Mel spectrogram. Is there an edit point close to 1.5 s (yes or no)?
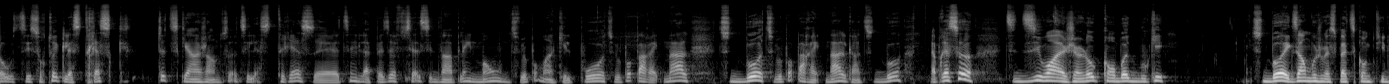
yes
